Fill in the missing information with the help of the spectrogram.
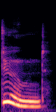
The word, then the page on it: doomed: British English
